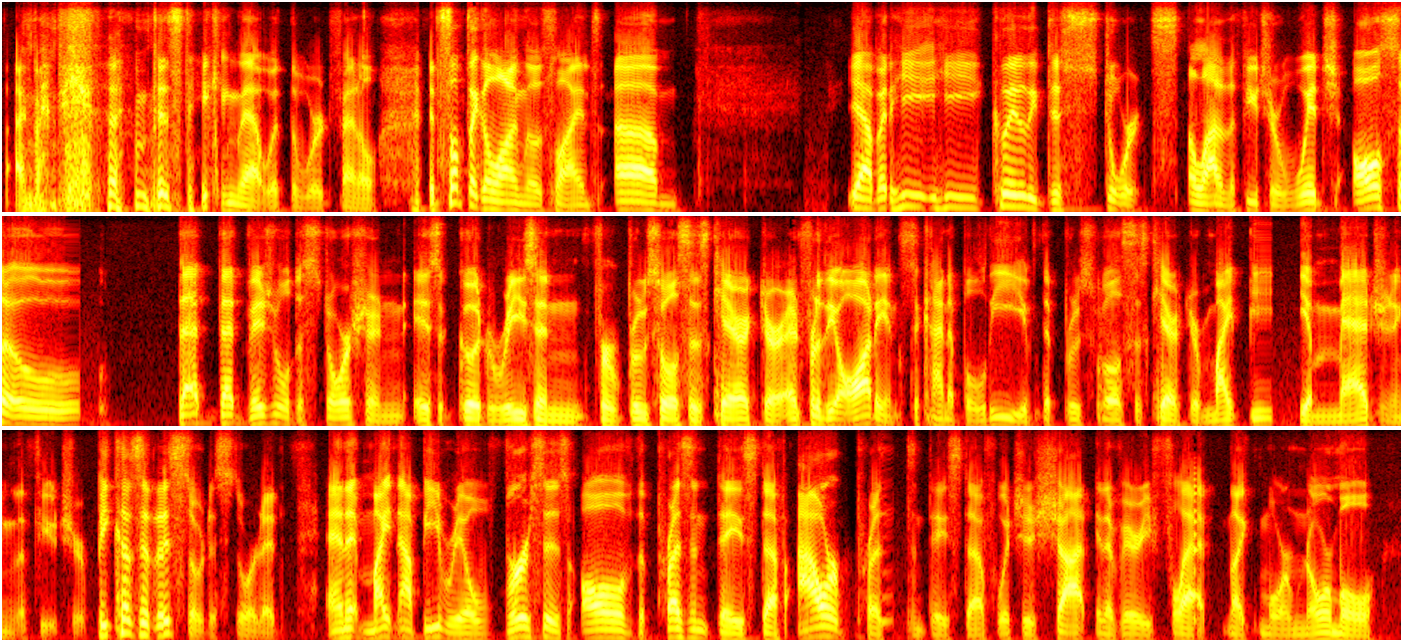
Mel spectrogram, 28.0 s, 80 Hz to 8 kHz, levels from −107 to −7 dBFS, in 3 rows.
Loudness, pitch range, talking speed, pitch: -22 LUFS, 90-120 Hz, 190 wpm, 105 Hz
